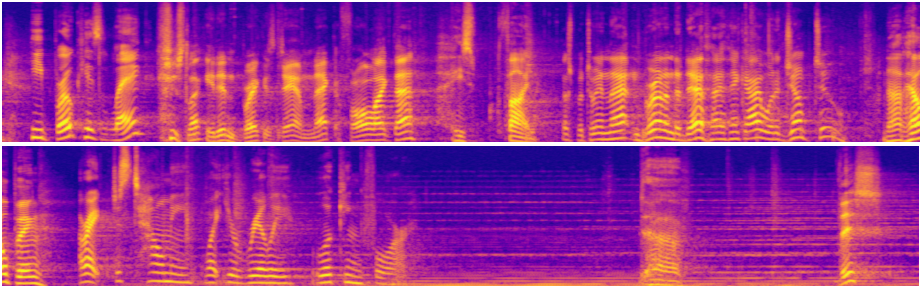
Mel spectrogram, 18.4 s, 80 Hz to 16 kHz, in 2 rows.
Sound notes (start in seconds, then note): 1.5 laughing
